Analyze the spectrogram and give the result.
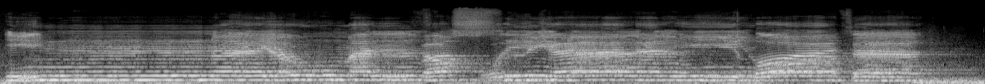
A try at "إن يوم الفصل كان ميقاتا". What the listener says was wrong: Kaf biraz daha düzgün. Miqâta, miqâta.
